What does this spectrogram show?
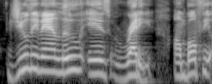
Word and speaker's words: Julie Vanloo: We learned during the Olympics that it actually is pronounced Julie Vanloo, but she is cool with us Americans pronouncing it the way that we pronounce it.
